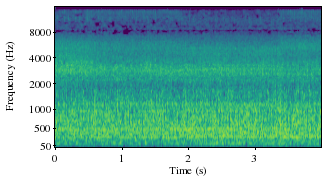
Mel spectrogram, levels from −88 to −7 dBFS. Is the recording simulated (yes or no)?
yes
